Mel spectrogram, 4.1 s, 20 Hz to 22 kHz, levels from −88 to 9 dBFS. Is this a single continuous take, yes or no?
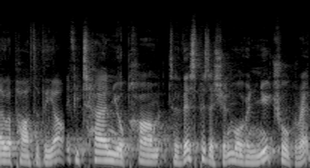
no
